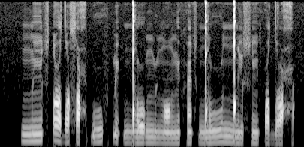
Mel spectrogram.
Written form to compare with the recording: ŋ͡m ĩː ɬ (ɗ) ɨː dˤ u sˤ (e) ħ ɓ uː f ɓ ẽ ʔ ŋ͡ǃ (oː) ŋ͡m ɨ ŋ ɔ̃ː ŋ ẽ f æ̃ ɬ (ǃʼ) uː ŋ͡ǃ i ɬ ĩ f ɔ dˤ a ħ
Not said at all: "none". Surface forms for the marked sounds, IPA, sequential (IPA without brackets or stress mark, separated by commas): ɗ, e, oː, ŋ͡ǃ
